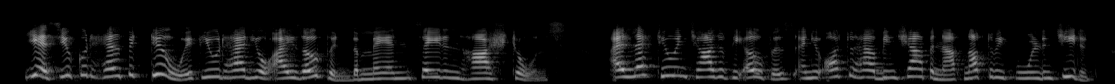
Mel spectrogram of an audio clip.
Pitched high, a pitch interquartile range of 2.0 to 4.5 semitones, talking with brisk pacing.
Yes: very high, 320 Hz; average, 4.1 semitones; fast, 215 wpm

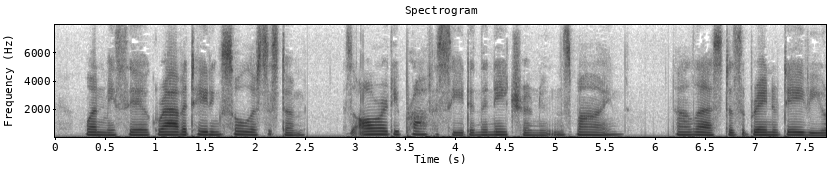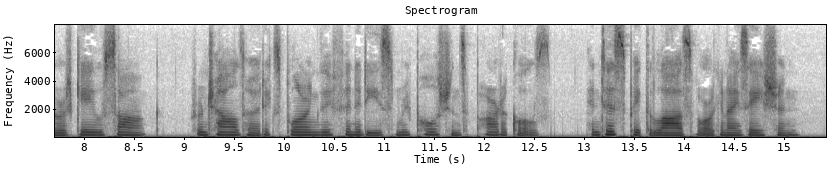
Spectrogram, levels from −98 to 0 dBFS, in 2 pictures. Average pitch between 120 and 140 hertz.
No: medium, 185 Hz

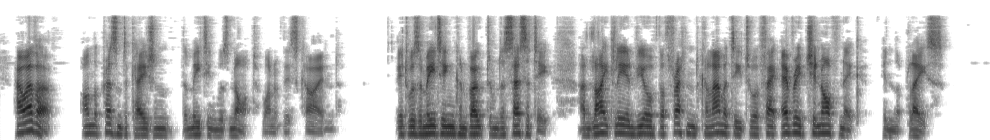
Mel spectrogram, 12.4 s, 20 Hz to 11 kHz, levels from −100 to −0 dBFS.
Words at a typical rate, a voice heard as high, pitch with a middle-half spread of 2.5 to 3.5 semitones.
No: average, 170 wpm; low, 120 Hz; average, 3.1 semitones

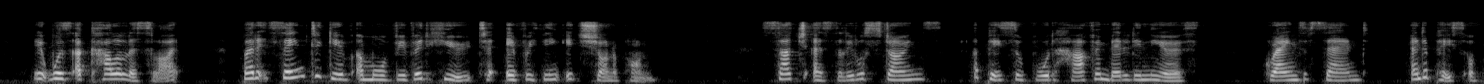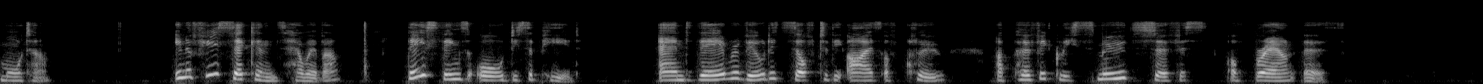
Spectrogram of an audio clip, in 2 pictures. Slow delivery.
Yes: slow, 130 wpm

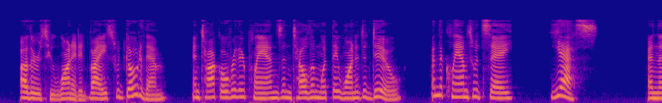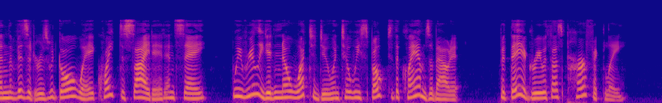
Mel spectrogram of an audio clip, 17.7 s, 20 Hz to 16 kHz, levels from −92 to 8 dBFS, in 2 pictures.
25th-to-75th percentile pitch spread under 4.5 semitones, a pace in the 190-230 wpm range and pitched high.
Yes: average, 4.0 semitones; average, 200 wpm; high, 205 Hz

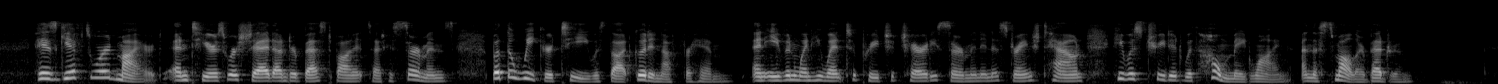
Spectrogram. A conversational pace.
Yes: average, 195 wpm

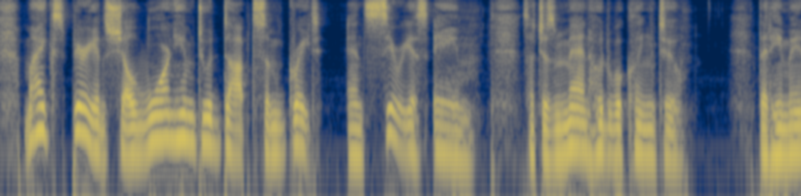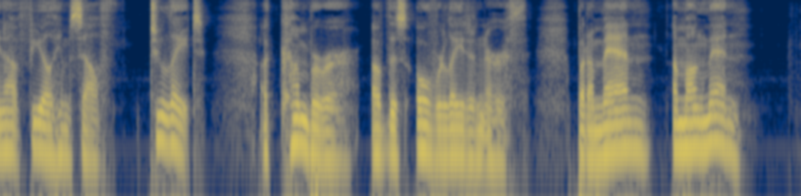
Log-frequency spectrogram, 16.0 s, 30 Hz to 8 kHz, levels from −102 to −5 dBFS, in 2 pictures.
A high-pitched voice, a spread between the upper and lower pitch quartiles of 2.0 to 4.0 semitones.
No: low, 110 Hz; average, 3.7 semitones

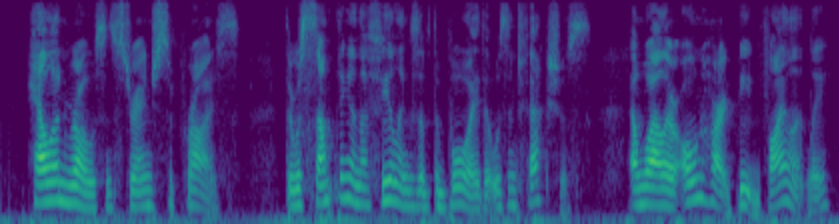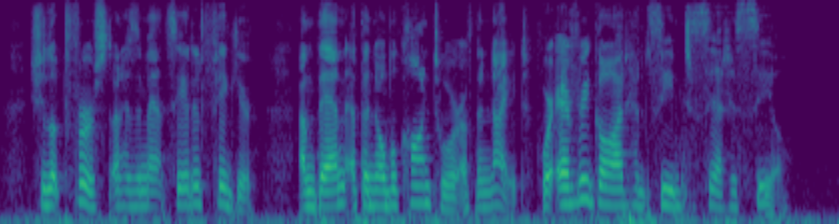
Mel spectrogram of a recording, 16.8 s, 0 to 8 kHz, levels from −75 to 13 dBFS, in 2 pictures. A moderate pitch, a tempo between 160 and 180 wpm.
Yes: medium, 175 Hz; average, 175 wpm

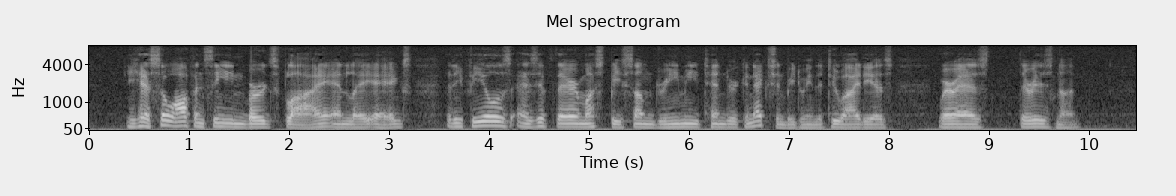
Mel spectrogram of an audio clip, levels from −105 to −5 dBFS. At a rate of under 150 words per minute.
No: average, 170 wpm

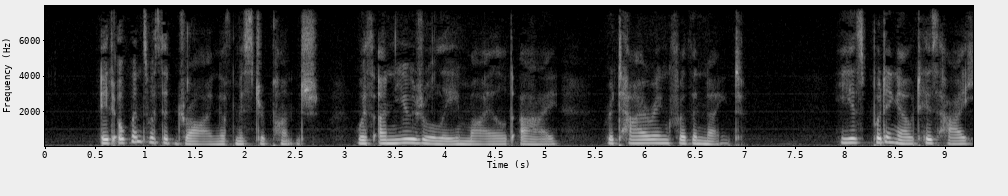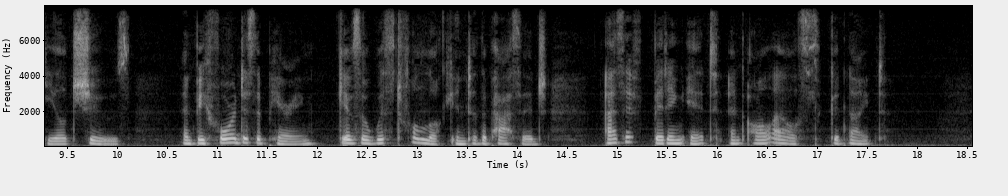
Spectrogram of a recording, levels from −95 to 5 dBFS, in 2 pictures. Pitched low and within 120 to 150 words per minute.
No: medium, 185 Hz; average, 140 wpm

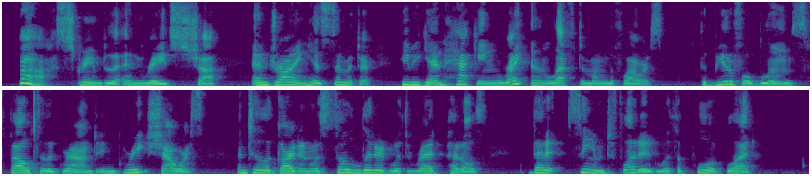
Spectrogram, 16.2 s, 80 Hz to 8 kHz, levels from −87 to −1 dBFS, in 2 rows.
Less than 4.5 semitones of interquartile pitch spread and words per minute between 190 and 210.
No: average, 3.4 semitones; average, 175 wpm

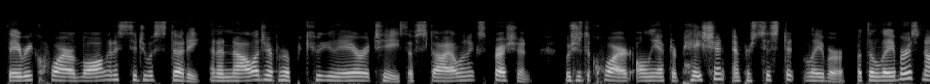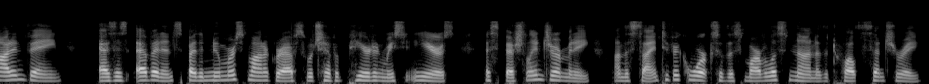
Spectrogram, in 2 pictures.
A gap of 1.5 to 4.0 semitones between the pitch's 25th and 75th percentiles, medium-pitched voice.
Yes: average, 2.7 semitones; medium, 180 Hz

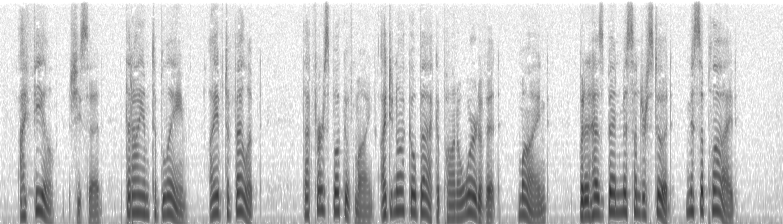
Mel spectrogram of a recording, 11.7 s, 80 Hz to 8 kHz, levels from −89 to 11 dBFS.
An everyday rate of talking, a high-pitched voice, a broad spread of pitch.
No: average, 175 wpm; medium, 170 Hz; wide, 6.3 semitones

